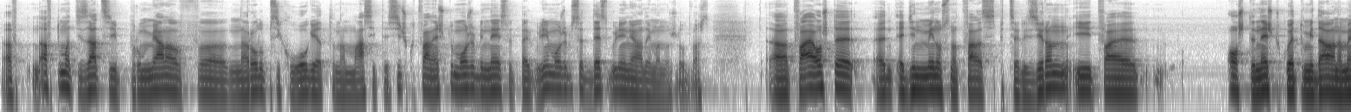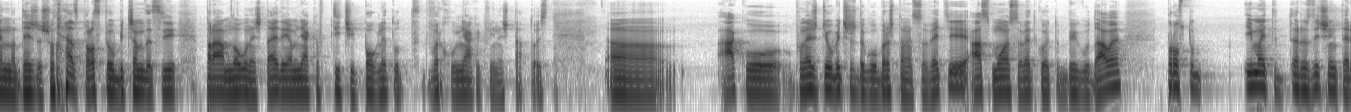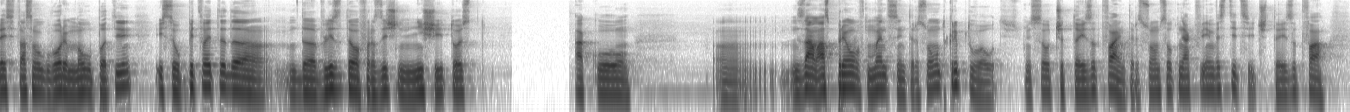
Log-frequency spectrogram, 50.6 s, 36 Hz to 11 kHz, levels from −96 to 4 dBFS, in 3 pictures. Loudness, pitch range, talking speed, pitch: -22 LUFS, 95-115 Hz, 155 wpm, 105 Hz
